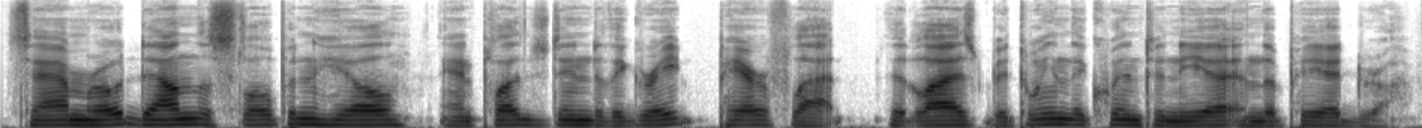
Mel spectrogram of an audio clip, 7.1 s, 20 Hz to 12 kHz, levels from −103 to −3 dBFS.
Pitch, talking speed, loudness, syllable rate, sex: 120 Hz, 175 wpm, -18 LUFS, 4.4 syllables/s, male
